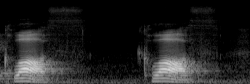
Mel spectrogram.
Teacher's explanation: The TH is pronounced as voiceless TH, which is as in thank. So I say cloth, cloth.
